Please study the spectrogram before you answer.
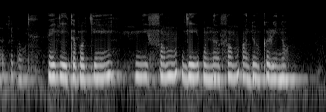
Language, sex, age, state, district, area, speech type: Manipuri, female, 18-30, Manipur, Kangpokpi, urban, read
